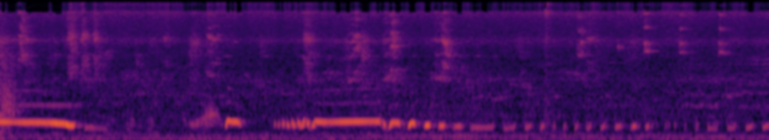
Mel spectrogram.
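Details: Barbary dove giving the pelung guguk cooing style: a low steady drawn-out coo, short broken notes, another long level coo, then a long series of quick rolling pulsed notes that slowly fade, with faint clicks behind.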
